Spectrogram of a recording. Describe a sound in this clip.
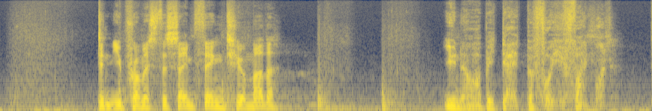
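A young man speaks with a mocking tone, close by.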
